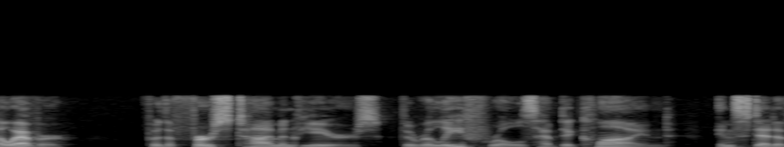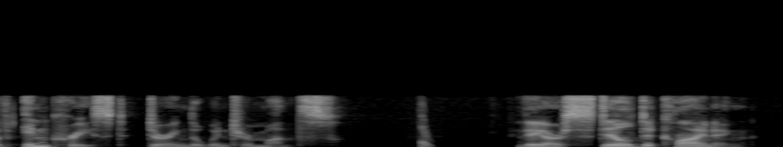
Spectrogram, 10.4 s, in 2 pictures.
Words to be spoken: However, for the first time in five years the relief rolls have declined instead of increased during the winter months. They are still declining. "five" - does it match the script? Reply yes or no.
no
